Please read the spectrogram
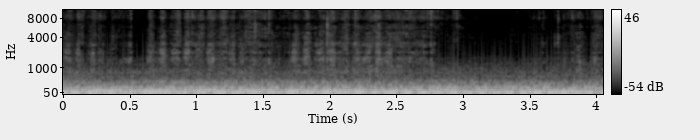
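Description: Steady low rumble inside a parked car's cabin, with faint scratching of a scratch-off lottery ticket being rubbed during the first couple of seconds.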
